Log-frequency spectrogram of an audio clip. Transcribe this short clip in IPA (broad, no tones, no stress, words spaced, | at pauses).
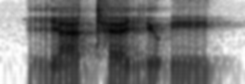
rʲæ tʰɛrʲu ʔi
